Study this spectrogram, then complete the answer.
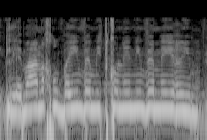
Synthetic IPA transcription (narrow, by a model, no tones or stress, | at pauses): le̞maːnaχnubaimvemit̪ko̞ne̞nimveme̞iʁim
